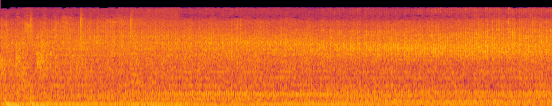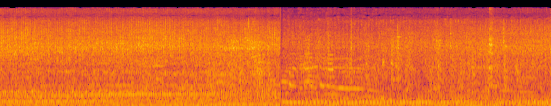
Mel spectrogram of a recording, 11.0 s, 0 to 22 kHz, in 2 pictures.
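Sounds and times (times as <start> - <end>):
water sloshing around wheels: 0.0 - 8.4
diesel locomotive engine droning: 0.0 - 11.0.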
